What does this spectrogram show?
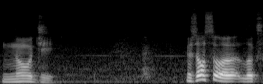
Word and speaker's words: Nozi: called noji it's actually noji but it's spelled nosy for some unknown reason in romanized script but in japanese it's pronounced noji there's also it looks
